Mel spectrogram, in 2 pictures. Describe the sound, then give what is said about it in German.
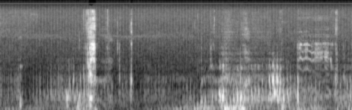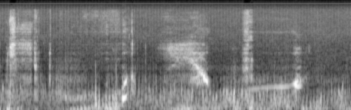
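Muffled animal-like rumbles and snorts likened to an elephant trying to hold back a sneeze, heard at night inside a house's walls; several irregular low bursts and growls of uneven loudness, with a brief high squeak near the end. “hörte sie ein Geräusch, das genauso klang wie ein Elefant, der versuchte, ein Niesen zu unterdrücken.”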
